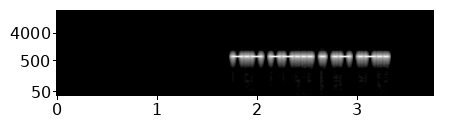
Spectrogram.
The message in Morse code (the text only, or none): K7EAL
